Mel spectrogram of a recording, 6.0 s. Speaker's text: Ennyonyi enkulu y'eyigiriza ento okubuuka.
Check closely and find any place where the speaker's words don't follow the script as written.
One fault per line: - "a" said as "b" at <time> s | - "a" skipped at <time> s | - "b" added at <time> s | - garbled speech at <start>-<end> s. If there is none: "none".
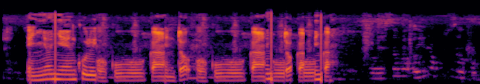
- "y'eyigiriza" said as "okubuuka" at 1.3 s
- garbled speech at 3.3-4.1 s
